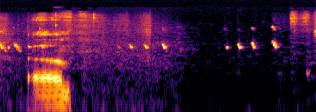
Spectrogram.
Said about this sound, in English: I wanted you to be able to hear the chicks in this pen.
